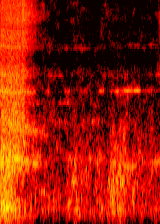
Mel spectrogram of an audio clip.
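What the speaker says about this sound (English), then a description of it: "Then we'll take our pressure washer, pressure wash it off." A pressure washer rinses a car with a loud hissing spray that bursts in at the start, then settles into a steadier, softer rushing wash.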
